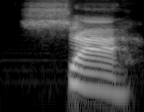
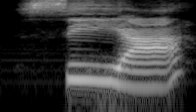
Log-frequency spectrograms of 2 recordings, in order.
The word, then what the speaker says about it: siya: So it looks like it should be pronounced siya, right? It looks like that's how it's pronounced because that's how it's spelled siya. But the S-I-Y combination, that makes a sh sound.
